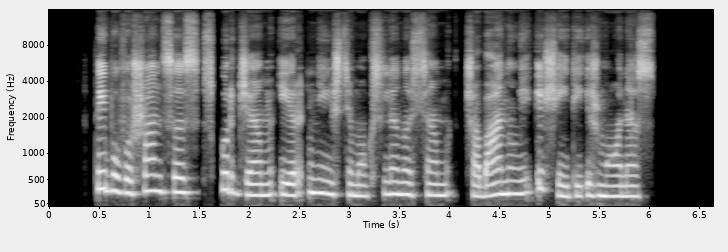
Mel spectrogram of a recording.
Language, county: Lithuanian, Vilnius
